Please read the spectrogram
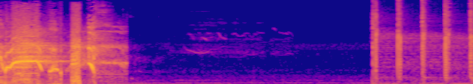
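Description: Cartoon soundtrack: a high, sliding yell with two sharp knocks, cut off abruptly a little under two seconds in. Near silence follows, and then, about five seconds in, a steady run of sharp clicks begins, about three a second.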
